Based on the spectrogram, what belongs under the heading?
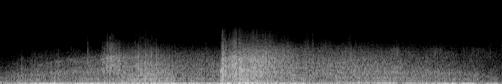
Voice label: strange talk

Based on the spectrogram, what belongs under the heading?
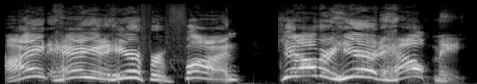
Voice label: ledge hang start, voice, biker; Left 4 Dead 2; left4dead2 dlc3; survivor

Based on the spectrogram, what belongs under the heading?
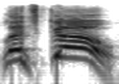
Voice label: emphatic go, voice; gambler

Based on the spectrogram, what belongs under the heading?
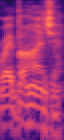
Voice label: lead on, voice; gambler

